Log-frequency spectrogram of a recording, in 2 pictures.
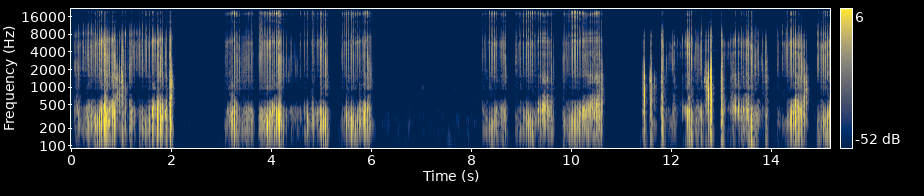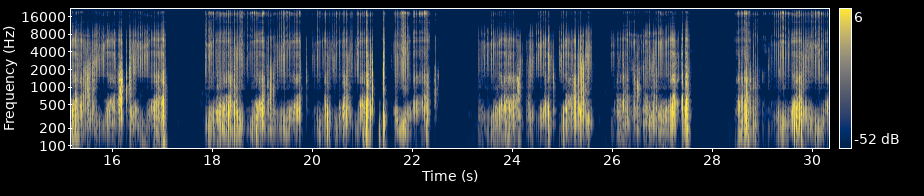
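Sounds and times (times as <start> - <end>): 
scratching on a tiny microphone: 0.0 - 2.1, 3.1 - 6.0, 8.2 - 10.7, 11.4 - 17.2, 17.9 - 22.6, 23.4 - 27.6, 28.5 - 30.3
tapping on a tiny microphone: 11.4 - 13.2.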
